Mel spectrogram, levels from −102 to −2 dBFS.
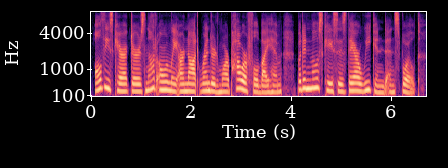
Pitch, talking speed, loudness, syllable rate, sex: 215 Hz, 190 wpm, -16 LUFS, 5.5 syllables/s, female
